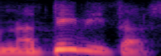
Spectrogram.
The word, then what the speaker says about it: nativitas: También conservaron la palabra navivitas, nativitas, perdón, o nativitas sería la pronunciación correcta, que en latín designaba el aniversario del nacimiento de un emperador o del día de su ascensión al trono.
